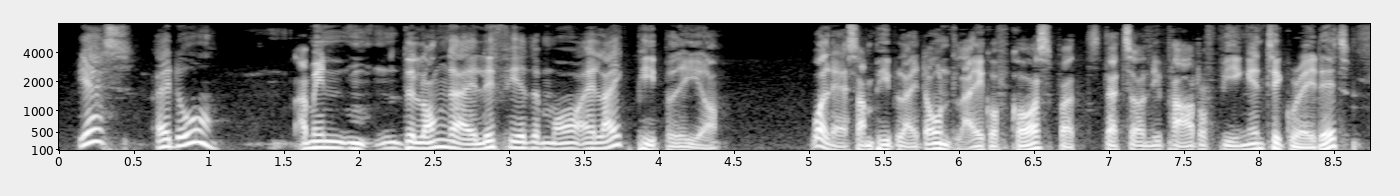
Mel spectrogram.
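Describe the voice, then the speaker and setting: In a German accent, a man of medium pitch talks at a fairly quick pace with very wide pitch swings and vocal fry, the recording very clean with a silent background and a dry, close sound with no echo. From Germany, Munich (Bavaria). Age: 40s. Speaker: photojournalist. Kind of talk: interview conversation. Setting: coffee shop.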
